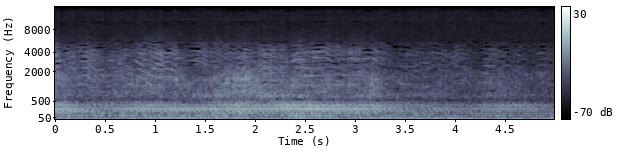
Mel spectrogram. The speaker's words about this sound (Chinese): 快来看日本飞机，你看咱家。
